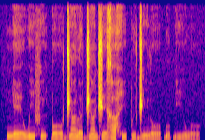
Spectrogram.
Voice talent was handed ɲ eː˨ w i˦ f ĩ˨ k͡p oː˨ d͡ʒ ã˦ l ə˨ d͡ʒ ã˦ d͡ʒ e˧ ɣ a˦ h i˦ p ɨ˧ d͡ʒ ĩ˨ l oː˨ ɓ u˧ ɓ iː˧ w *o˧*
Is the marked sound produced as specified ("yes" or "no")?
no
